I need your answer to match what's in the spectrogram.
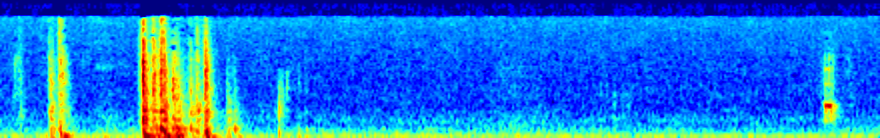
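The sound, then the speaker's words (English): A steady, quiet telephone dial tone on line one hums throughout, broken early by a few clicks and a short cluster of keypad-like presses, with one last click near the end. No one speaks. “Now here's my dial tone.”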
